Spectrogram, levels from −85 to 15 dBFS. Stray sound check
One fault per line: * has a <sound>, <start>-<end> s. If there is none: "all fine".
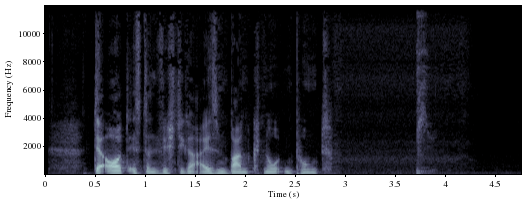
* has a thud, 3.7-3.9 s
